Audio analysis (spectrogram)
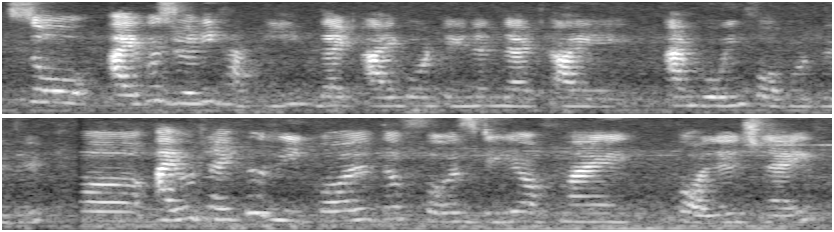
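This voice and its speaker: A woman's voice: on the high side, a little slow, few pauses. Young Indian woman, echoey distant recording. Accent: Indian English. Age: young adult. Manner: reflective, hesitant with many uh fillers. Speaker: student intern. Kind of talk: personal testimonial. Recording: echoey room, distant mic, background noise.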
